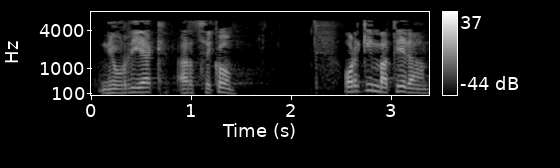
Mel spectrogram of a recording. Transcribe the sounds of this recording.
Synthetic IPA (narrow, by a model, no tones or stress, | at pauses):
ne̞wriaka̰ɾt͡se̞ko̞ | ore̞kimbat̪e̞ɾa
